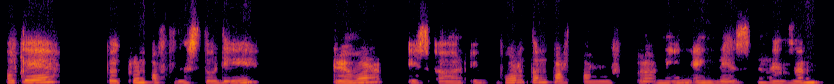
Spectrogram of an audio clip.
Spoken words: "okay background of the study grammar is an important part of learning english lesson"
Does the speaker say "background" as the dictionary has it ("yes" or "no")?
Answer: no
